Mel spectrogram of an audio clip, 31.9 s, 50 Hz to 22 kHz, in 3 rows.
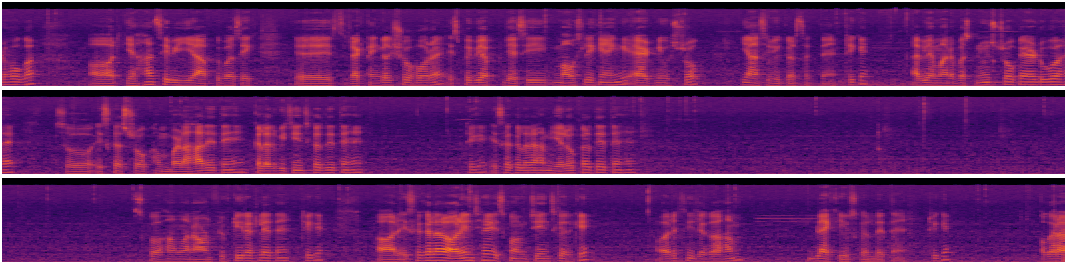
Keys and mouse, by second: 6.8 click, 12.4-20.3 drag, 20.7-28.6 drag, 31.1-31.8 drag.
